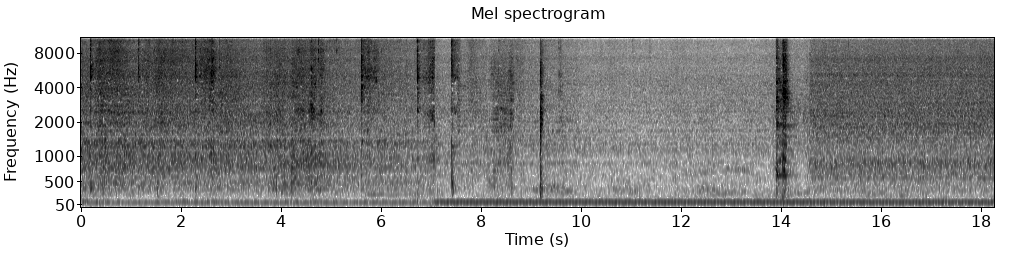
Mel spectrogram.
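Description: A metal spatula stirring and scraping shredded vegetables in a metal wok while they sizzle, with a few sharp clinks of the spatula against the pan around the middle.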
